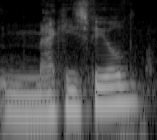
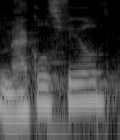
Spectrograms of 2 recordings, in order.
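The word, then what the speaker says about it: Macclesfield: Like Crystal Palace obviously didn't win against Mackey'sfield. Is that how is that how you say it? Mackey'sfield. Macklesfield.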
